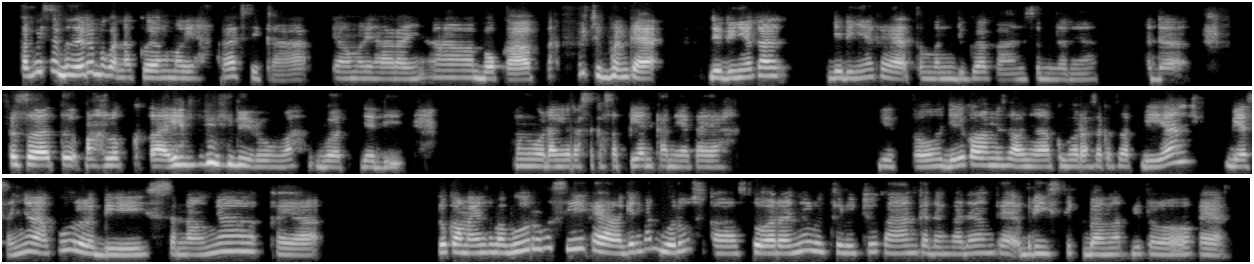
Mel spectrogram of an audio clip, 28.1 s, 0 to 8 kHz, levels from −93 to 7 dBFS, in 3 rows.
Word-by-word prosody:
Tapi 255 - +5
sebenarnya 285 -2 +5
bukan 260 -6 +1
aku 215 0 -5
yang 205 - -2
melihara 200 +3 -3
sih 195 -6 -11
Kak, 150 +2 -10 0.2
yang 190 0 -5
meliharanya, 190 +3 -5
bokap. 175 -3 +2 0.2
Aku 345 +2 -9
cuman 235 +1 +2
kayak, 380 +11 +7 0.4
jadinya 210 +2 +3
kan, 265 +1 +5 0.4
jadinya 200 +2 -4
kayak 190 -5 +1
temen 185 0 -10
juga 190 +2 -6
kan 160 +1 -11
sebenarnya, 165 -1 -13 0.4
ada 170 0 -5 0.6
sesuatu 240 - +7
makhluk 215 0 0 0.2
lain 225 +5 +7
di 285 +3 +8 0.2
di 220 - +2
rumah 185 +1 -6
buat 175 -1 -3
jadi 175 +8 -5 0.8
mengurangi 195 -2 +1
rasa 190 - -5
kesepian 195 +2 -3
kan 190 -2 -4
ya 180 0 -3
Kak 180 - -1
ya. 180 0 -4 1.2
Gitu, 180 -1 -3 0.2
jadi 200 +4 +3
kalau 225 -2 +6
misalnya 195 -3 +1
aku - - -9
merasa 190 0 -1
kesepian, 190 - 0 0.3
biasanya 190 +4 0
aku 305 - -11 0.2
lebih 180 -1 -2
senangnya 225 +10 -4
kayak 180 -2 -3 0.8
suka 250 0 +5
main 235 +1 +1
sama 245 -1 0
burung 320 +9 0
sih, 345 0 0
kayak 240 -6 +6
lagi 255 - +4
kan 350 - -6
burung 250 +5 +3
suka 225 - -6 0.2
suaranya 220 +2 +3
lucu-lucu 245 -2 -4
kan, 225 -2 -4
kadang-kadang 210 +1 -6
kayak 220 - -1
berisik 215 +2 -5
banget 190 +1 -2
gitu 200 - -11
loh, 185 +1 -2
kayak 180 -2 -3
200 Hz, 150 wpm, -20 LUFS, 185-235 Hz, 1.2 s, di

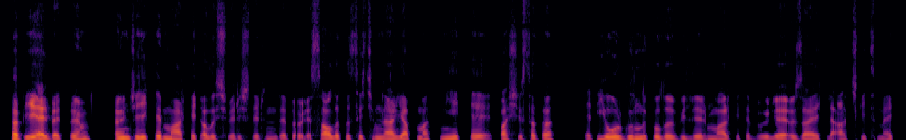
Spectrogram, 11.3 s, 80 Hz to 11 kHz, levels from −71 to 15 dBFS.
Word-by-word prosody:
Tabii, - - +7
elbette. 135 - +5 0.4
Öncelikle 150 +3 +3
market 125 +4 -1
alışverişlerinde 105 -2 -7
böyle - - -7
sağlıklı 150 +3 +1
seçimler 140 0 -2
yapmak 130 - -2
niyetle 140 +3 -1
başlasa 125 +4 -4
da, 160 +4 0 0.4
eee, 240 - -9
bir 210 - -7
yorgunluk 150 -5 +3
olabilir, 110 -4 -2
markete 105 0 -7
böyle, 105 +1 -1
özellikle 105 0 -4
aç - - -10
gitmek, 105 +11 -13
125 Hz, 110 wpm, -23 LUFS, 105-145 Hz, 0.4 s, Tabii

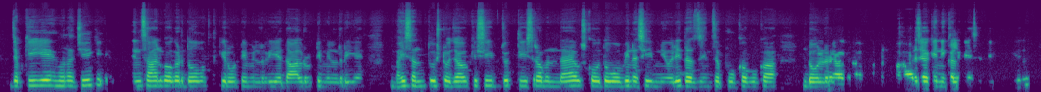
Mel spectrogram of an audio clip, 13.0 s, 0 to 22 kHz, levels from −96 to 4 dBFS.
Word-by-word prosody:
जबकि 370 - 0
ये 200 +1 +6
होना 185 0 -2
चाहिए 200 +4 +1
कि, 220 - -9 0.4
इंसान 185 - 0
को 190 -1 +5
अगर 185 0 +2
दो 180 - +3
वक़्त 180 - -14
की - - +2
रोटी 170 0 -3
मिल 170 -1 -18
रही 170 +1 -7
है, 170 - -2
दाल-रोटी 170 +1 -3
मिल 165 -1 -14
रही 330 0 -9
है, - - -11 0.4
भई 175 +3 +1
संतुष्ट 185 +1 +1
हो 180 - +5
जाओ, 175 0 +3
किसी 195 0 -1
जो 195 - +5
तीसरा 185 0 0
बंदा 175 0 -5
है, 190 - +4
उसको 360 - +2
तो 180 - +8
वो 175 0 +4
भी 185 - +5
नसीब 180 0 0
नहीं 170 0 -14
हो 165 - -7
रही, 180 +2 +5
10 170 -2 +4
दिन 170 0 -17
से 175 - +1
भूखा, 170 +1 -2
भूखा 170 0 -1 0.4
डोल 165 0 +2
रहा 175 0 +1
है - - +4
अगर 340 - -13
अपन 450 +7 -33 0.2
बाहर 170 +1 +3
जाके 180 +1 +4
निकल 170 0 +1
के - - -7
ऐसे 465 -3 -17
देखें 425 -4 -18
180 Hz, 240 wpm, -21 LUFS, 170-195 Hz, 0.4 s, तो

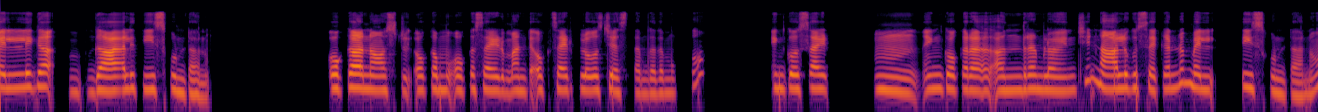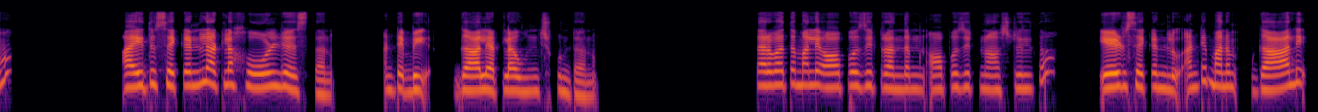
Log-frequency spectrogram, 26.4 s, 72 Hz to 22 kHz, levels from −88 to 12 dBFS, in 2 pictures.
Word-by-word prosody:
మెల్లిగా 255 +2 +3 0.5
గాలి 225 +2 +6
తీసుకుంటాను. 200 -7 -4 1.3
ఒక 245 - -2 0.2
నాస్ట్రిల్ 225 -2 -3
ఒక 225 - -12
ము 225 - -6
ఒక 220 +3 -9
సైడ్ 220 -2 +1
మ్ - - -2
అంటే 215 -2 -6
ఒక 220 - -20
సైడ్ 225 -1 +1
క్లోజ్ 225 -1 -1
చేస్తాం 205 -2 -5
కదా 195 0 -6
ముక్కు, 200 +8 -16 0.8
ఇంకో 245 0 -1
సైడ్ 240 -2 +1 0.5
హ్మ్. 220 -4 -2 0.2
ఇంకొక 240 -1 -3
ర - - +6 0.3
అంధ్రంలో 225 +1 -2
నుంచి 225 +9 -8 0.2
నాలుగు 240 +1 +4
సెకన్‌లు 240 +5 -3
మెళ్ 235 -2 +1 0.3
తీసుకుంటాను. 195 -6 -5 1.4
5 280 +3 +2
సెకండ్‌లు 285 +3 +3
అట్లా 295 +2 +1
హోల్డ్ 270 0 +1
చేస్తాను. 190 -6 -4 0.5
అంటే 230 +2 0
బి 230 - +6 0.5
గాలి 225 +1 +7
అట్లా 225 0 +1
ఉంచుకుంటాను. 200 -6 -9 1.6
తరువాత 290 +2 +3
మళ్ళీ 290 0 +3 0.2
అపోజిట్ 275 0 -3
రంధ్రం 240 0 -1 0.2
అపోజిట్ 255 +1 -7
నాస్ట్రిల్‌తో 235 +1 -6 0.6
7 265 +1 +8
సెకండ్‌లు 255 -3 -1
అంటే 260 +8 -4
మనం 270 -1 +1 0.3
గాలి 255 +8 +5
235 Hz, 110 wpm, -22 LUFS, 220-255 Hz, 1.6 s, 7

